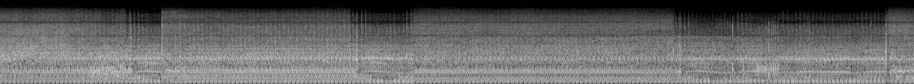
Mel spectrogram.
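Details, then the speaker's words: Repaired Troy-Bilt Professional pressure washer spraying: steady small-engine drone with pump hiss and brief load dips as the trigger cycles. Runs and sprays normally. "we'll start it up and check out the sprayer it works perfect check this out what a good deal this was"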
